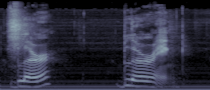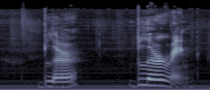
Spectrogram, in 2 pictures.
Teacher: When the stem ends in the letter R, then a linking ra has to be added.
